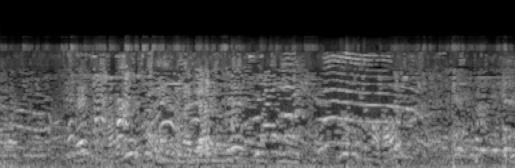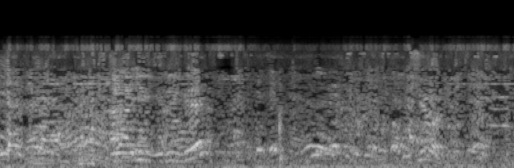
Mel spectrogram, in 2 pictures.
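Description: A man speaks cheerfully to children.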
